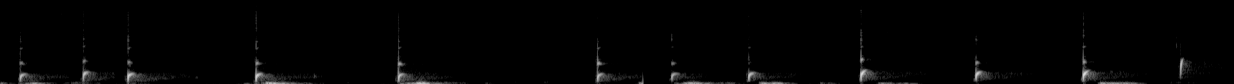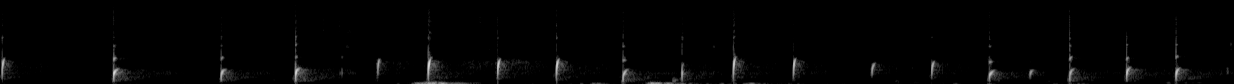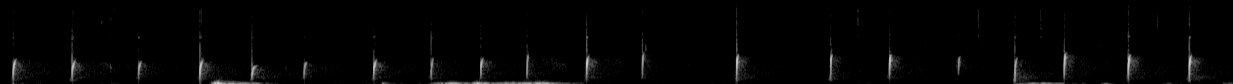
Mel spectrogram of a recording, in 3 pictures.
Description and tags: popping sounds
Various popping noises made by mouth.
drip, drop, pop, popping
